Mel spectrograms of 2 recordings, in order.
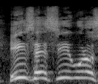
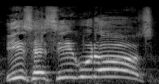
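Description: First: High call, less stretched out; mock shout. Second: Very high, hugely drawn-out call; mock shout. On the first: Host repeating his warning signal for the caller, high mock shout. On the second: Host showing the caller his warning signal, long high mock shout. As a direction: demonstrate the hint, stretched out and high. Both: Shown as a demonstration. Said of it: "Όταν φωνάζω".

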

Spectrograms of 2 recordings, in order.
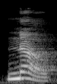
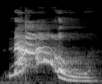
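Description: First: Firm, fairly loud no without shouting. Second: Loud, high, drawn-out no; shouted refusal. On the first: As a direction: settle into a firm refusal. Repeats refusal, more contained. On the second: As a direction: cut off the tempter with a shout. Rejecting the devil's temptation. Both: Acted.

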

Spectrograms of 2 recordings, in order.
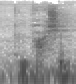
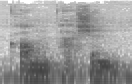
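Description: First: Said in the usual way. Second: Slow, gentle emphasis. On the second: Shown as a demonstration.

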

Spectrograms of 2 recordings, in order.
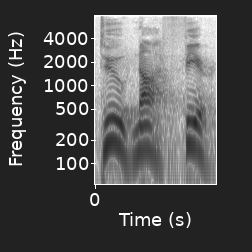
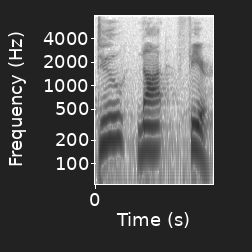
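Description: First: Slow, weighted Do not fear; spoken slowly. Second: Slow, weighted Do Not Fear; slow title. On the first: Preacher leading the congregation to say the title, slow. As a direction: model it slowly for them to repeat. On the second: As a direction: lay each word down slowly. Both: Shown as a demonstration. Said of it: "Say those words".

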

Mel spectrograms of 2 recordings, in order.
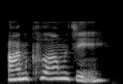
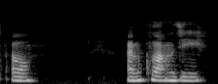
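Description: First: Very slow, falling; drawn-out self-blame; with feeling. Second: Softer, lower, rueful sigh; with feeling. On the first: Teacher admits clumsiness slowly for students to copy. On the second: Teacher sighs about being clumsy, a touch dejected. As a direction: sigh it out in mild self-pity. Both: Shown as a demonstration. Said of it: "ちょっと感情表現を込めて言うと".

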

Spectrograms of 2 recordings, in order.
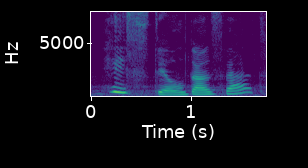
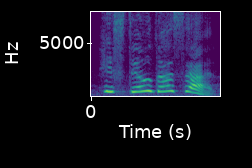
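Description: First: Low, soft, very slow; quiet wonder. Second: High, slow exclamation; emphatic wonder. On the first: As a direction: let it out slowly and softly. Reflective first take, then exclaimed. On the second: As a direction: repeat it high and drawn out. Same words repeated with emphasis. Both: Real, not acted.

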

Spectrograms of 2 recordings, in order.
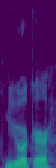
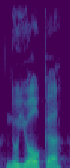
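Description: First: Said in the usual way. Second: "New Yorker" as "Noo Yawkuh", louder; mock Brooklyn accent, punched out. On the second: Shown as a demonstration. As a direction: drop the r's in a thick New York accent. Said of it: "Very, very stereotypical New Yorker".

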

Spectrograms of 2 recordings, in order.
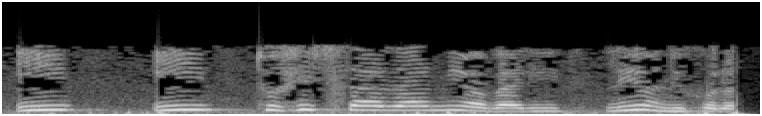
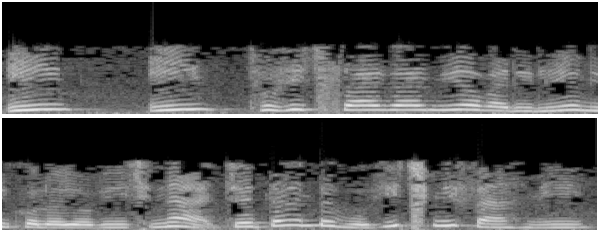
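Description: First: Higher, only slightly raised annoyed general; a touch of exasperation, held back; lightly voiced confused anger, higher pitch; mild irritation. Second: A flustered general losing his temper; angry outburst. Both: A narrator's reading. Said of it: "با عصبانیت گفت".

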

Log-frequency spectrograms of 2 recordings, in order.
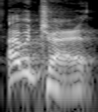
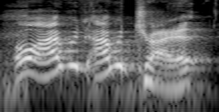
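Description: First: Said in the usual way. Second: High, eager "would" pushed up; keen to try it, voice lifted. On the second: Real, not acted. Eager reply about the tarantula.

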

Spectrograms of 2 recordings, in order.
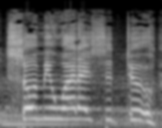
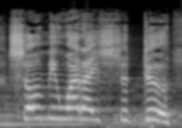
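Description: The two takes are said the same way.

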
